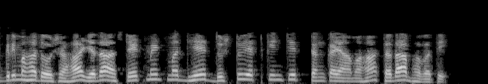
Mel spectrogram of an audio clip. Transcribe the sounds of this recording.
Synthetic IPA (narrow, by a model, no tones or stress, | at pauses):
ɡɾimɐɦɐd̪ɔːʂɐɦɐ̆jɐd̪aːsʈeːʈmeɳʈmɐd̪ʱjeːd̪uʂʈujɐt̪kiɲt͡ʃit̪̚ʈɐŋkɐjaːmɐɦɐ̆t̪ɐd̪aːbʱɐʋɐt̪i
